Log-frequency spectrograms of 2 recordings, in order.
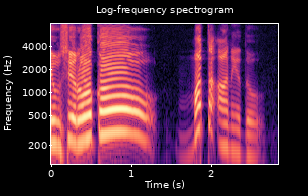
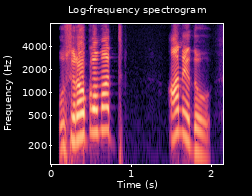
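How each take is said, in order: First: "रोको" loud and drawn out, long pause, then "मत आने दो"; pause after रोको. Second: "रोको मत" run together high and loud, pause, then "आने दो"; pause after मत. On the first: Teacher shows students how punctuation changes meaning, pausing after रोको. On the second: Teacher shows students the opposite meaning, pausing after मत. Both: Shown as a demonstration. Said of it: "इसीलिए विराम चिन्ह का प्रयोग किया जाता है".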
